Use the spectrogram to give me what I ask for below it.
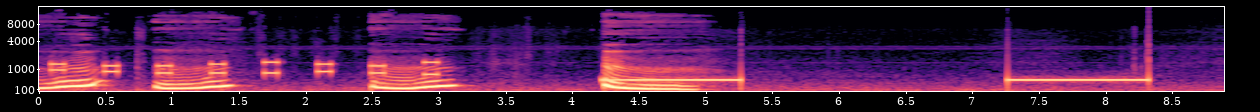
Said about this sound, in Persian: باش که نمبرش بگیرم.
